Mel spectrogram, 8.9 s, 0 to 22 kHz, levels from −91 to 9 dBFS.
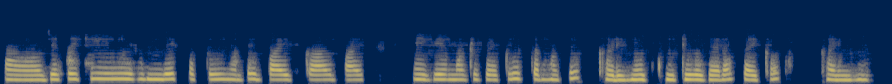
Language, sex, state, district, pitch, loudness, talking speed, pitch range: Hindi, female, Uttar Pradesh, Jyotiba Phule Nagar, 230 Hz, -17 LUFS, 155 wpm, 225-250 Hz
